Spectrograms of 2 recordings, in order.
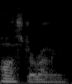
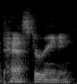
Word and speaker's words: Pastorini: Not Pastorini. – Pastorini.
